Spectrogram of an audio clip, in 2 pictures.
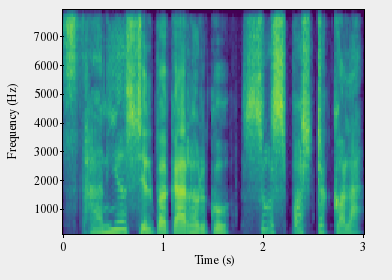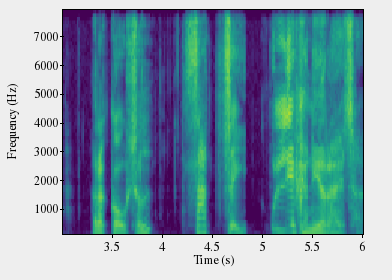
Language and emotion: Nepali, surprised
